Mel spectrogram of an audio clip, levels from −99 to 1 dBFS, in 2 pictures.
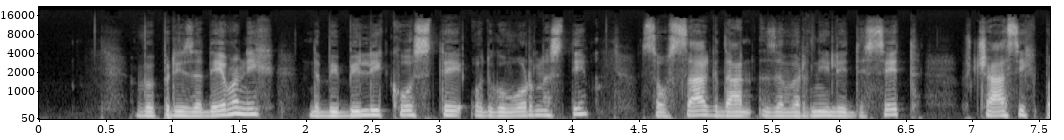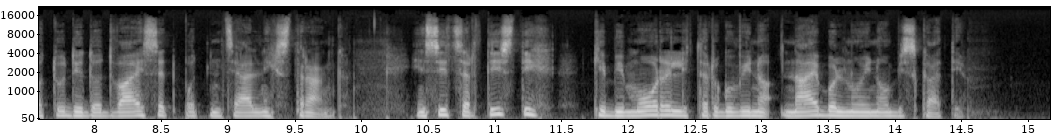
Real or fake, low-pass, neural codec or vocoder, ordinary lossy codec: fake; 19.8 kHz; vocoder, 48 kHz, 128 mel bands, Vocos; MP3, 96 kbps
